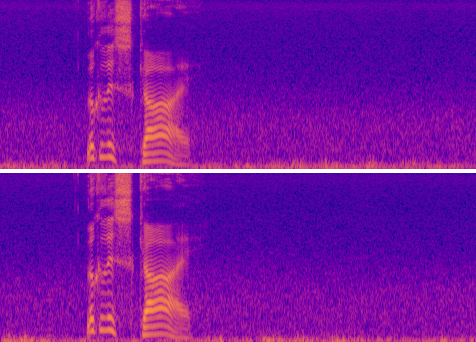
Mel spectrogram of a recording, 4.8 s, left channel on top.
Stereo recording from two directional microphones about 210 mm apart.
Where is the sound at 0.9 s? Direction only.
30° right (ahead or behind).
